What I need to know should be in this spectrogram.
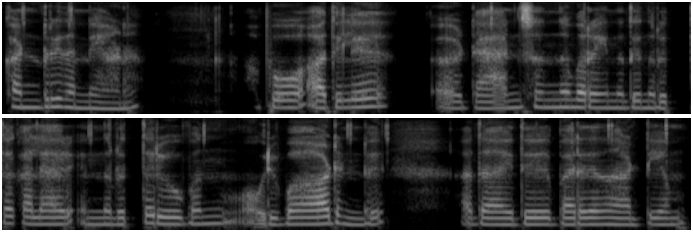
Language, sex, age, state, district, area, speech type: Malayalam, female, 18-30, Kerala, Palakkad, rural, spontaneous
